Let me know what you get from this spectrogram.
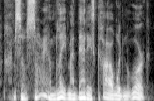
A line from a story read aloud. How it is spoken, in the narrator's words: Nearly out of breath, in the quietest voice, the girl said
